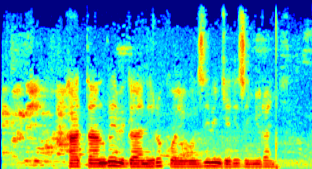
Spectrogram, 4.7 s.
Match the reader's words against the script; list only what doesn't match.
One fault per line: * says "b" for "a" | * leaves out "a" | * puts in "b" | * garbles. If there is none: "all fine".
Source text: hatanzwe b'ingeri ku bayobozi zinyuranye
* says "ibiganiro" for "b'ingeri"
* puts in "b'ingeri"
